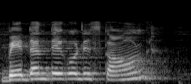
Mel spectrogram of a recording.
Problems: none marked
